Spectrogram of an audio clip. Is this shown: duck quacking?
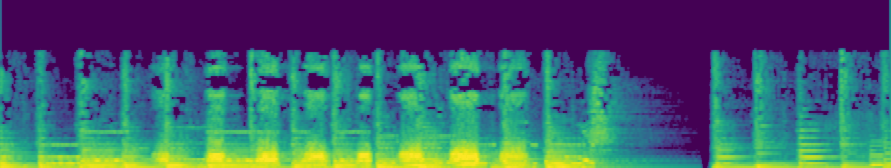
yes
